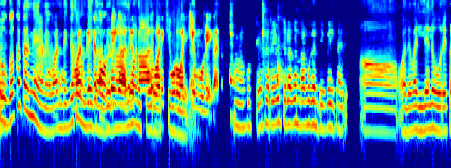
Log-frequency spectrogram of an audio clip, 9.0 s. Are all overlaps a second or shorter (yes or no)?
no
